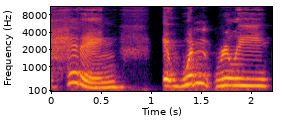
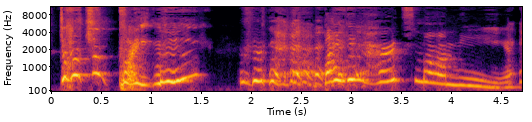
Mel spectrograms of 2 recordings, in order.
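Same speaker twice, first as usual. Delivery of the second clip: high, loud, laughing scold; playful scolding; 9 semitones higher, 3 dB louder, much slower than usual. Real, not acted. Mom scolding the toddler biting her hand, laughing. Child bites mom's hand.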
